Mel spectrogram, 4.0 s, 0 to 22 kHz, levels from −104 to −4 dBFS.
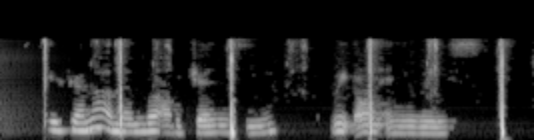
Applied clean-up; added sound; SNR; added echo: classical method spectral subtraction.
